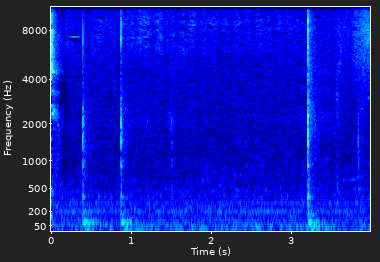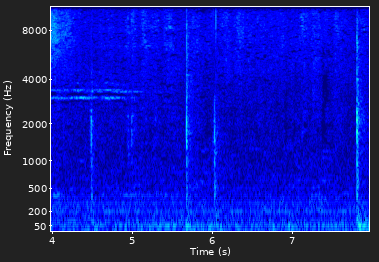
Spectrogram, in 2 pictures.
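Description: Chalk tapping and scratching on a blackboard as words are written, faint, with scattered light ticks and one sharper tap about three seconds in. A steady low hum runs underneath.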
